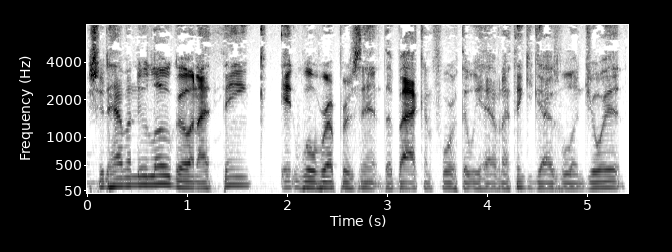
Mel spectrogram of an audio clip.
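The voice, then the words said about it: Hoarse, strained voice. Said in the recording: “As you can see, I'm losing my voice because I was jumping for joy and yelling all morning long”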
